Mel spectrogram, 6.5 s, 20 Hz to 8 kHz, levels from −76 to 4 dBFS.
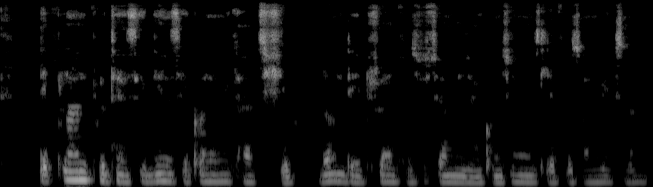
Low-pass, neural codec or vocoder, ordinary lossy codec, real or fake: none; none; none; real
